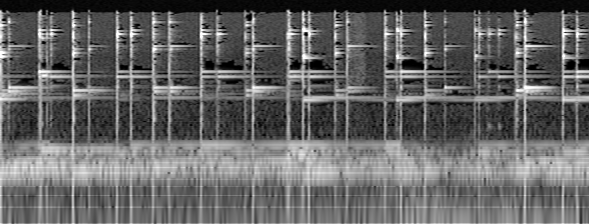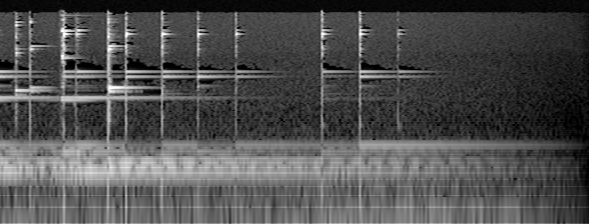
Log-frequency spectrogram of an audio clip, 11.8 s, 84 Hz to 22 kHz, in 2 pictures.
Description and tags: baby bell rattle 04
A baby bell/rattle. Recorded using a Zoom H4 on 12 June 2012 in Cluj-Napoca, Romania. High-pass filtered.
